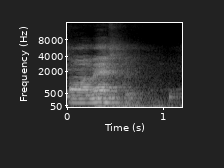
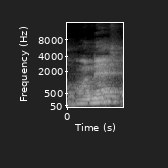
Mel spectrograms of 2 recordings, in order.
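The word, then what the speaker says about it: honest: बोलते हैं इसे, और इसे कहेंगे ऑनेस्ट। अब यदि आप इसको एच के हिसाब से लगाते हैं तो इसको होनेस्ट पढ़ते, आप इसको पढ़ते हवर, लेकिन इसमें है की आवाज आती ही नहीं है की आवाज साइलेंट हो जाती है।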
